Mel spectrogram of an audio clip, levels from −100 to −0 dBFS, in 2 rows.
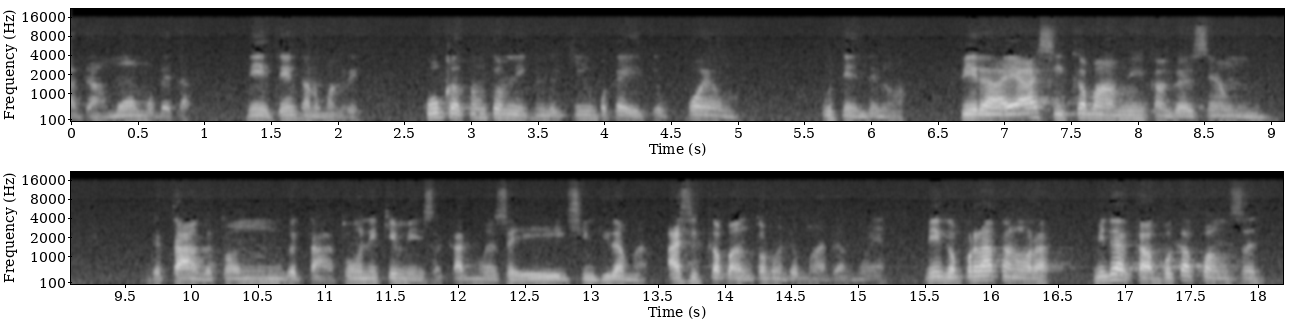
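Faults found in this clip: Noise suppressor artifacts, full clip: background pulled down about 18 dB between phrases, rising back under speech. Suppressor gain tracking frame by frame, treating steady room noise as removable bands.

Speech cut by the noise suppressor, 0.04–5.08 s (around 1 s total), 5.64–6.69 s and 7.36–9.03 s (around 0.2 s each), 9.67 s to end: soft consonants and word endings swallowed, drops of about 19, 14, 15 and 17 dB. Speech energy misread as noise.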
